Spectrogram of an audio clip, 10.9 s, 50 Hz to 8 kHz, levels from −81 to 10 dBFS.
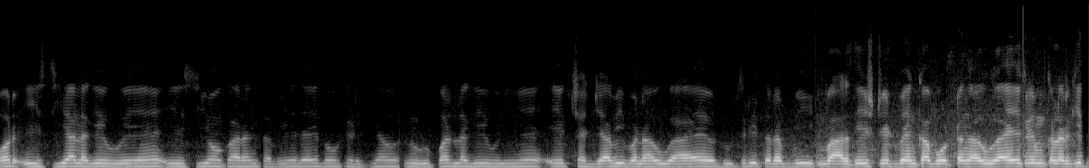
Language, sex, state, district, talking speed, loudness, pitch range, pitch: Hindi, male, Maharashtra, Sindhudurg, 215 wpm, -15 LUFS, 140-150 Hz, 145 Hz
